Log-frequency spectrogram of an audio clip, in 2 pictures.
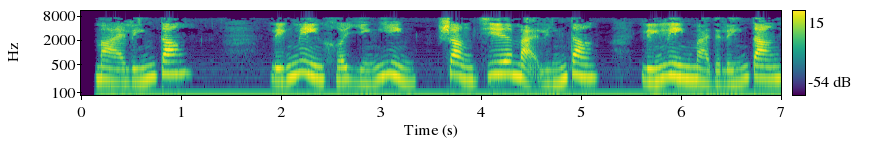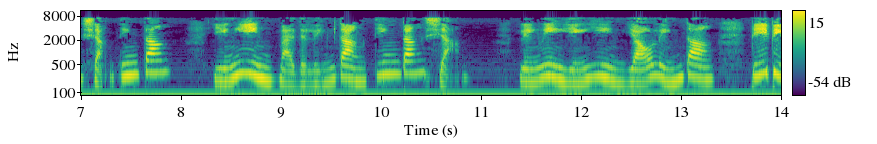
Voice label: chinese tongue twister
